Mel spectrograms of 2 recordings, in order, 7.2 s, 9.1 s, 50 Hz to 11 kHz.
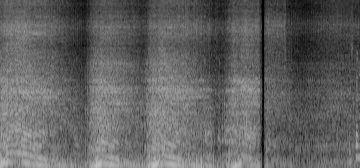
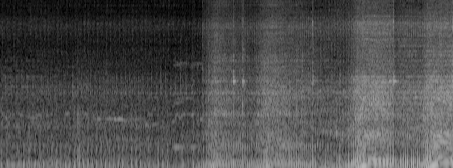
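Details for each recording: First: TVS Star City 110cc single-cylinder bike after repair of exhaust popping misfire, air filter lubricated and refitted: revs blipped up and down rise and fall cleanly, no popping or missing. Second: TVS Star City 110cc single-cylinder bike revving: sharp low pops from the exhaust as the throttle snaps and is released, a misfire backfire; spark plug and other checks planned to fix.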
